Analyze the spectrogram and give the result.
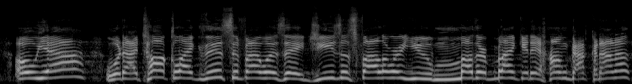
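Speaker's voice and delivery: high-pitched, spat-out mock rant. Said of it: "he began to say bad words and swear".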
